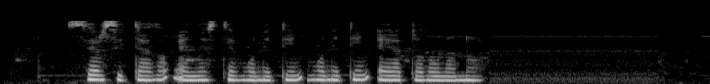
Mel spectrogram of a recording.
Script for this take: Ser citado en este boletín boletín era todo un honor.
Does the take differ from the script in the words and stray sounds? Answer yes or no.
no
